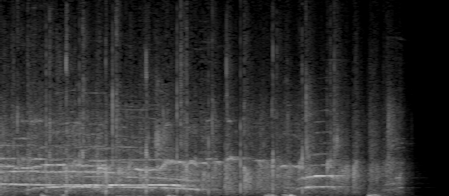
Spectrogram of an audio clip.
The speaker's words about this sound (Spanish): Qué gusto ver a mucha gente. Un aplauso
